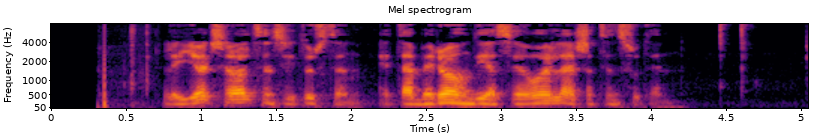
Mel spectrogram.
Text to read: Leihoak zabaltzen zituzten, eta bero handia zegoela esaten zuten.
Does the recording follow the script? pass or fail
pass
